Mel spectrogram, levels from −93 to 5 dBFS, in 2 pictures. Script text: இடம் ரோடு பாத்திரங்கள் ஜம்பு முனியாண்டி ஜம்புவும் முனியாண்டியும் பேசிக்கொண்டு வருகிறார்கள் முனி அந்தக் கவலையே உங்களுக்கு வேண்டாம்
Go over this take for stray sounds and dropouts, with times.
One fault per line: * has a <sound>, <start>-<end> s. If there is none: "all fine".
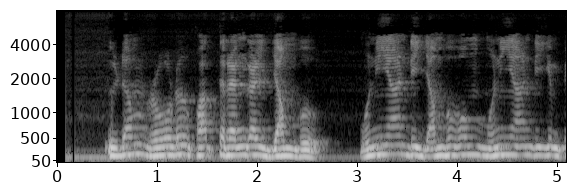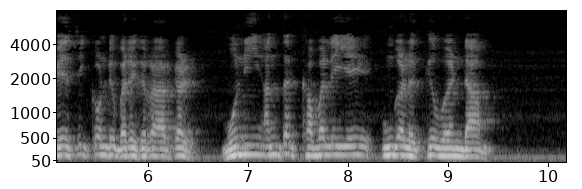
all fine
